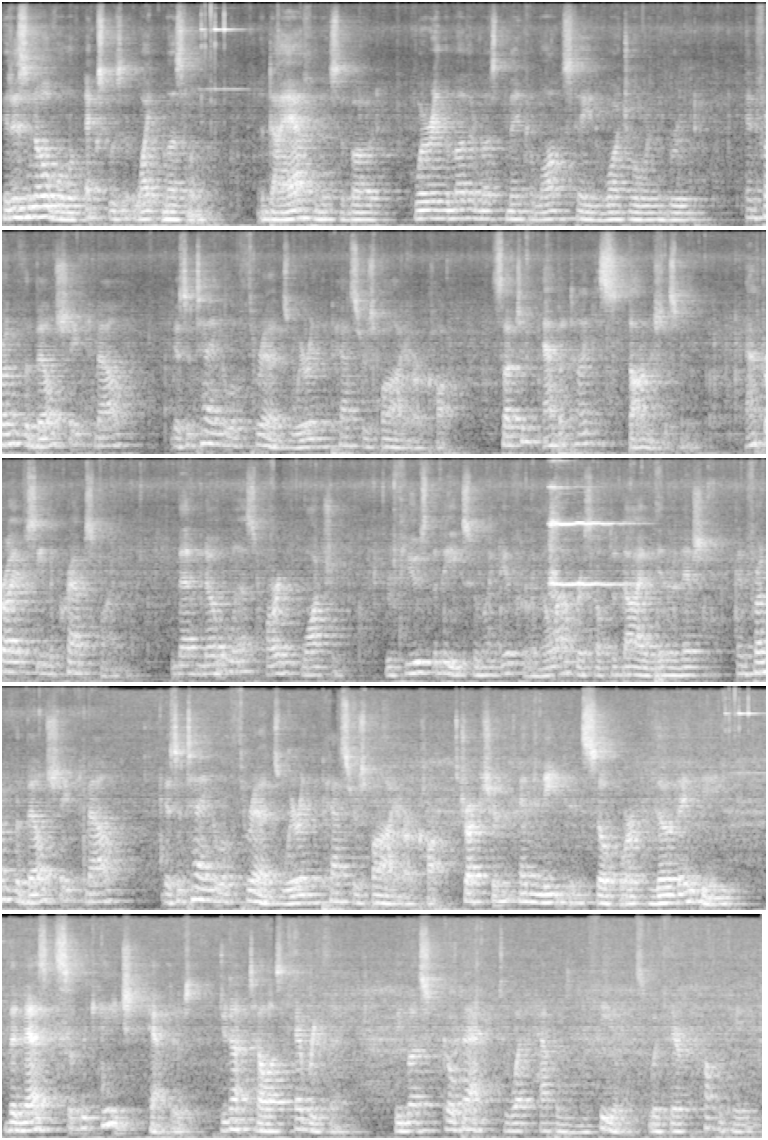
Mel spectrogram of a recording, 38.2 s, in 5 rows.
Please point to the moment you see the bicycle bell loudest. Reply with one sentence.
The volume of the bicycle bell peaks at 21 seconds.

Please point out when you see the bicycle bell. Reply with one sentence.
You can hear the bicycle bell from 1.9 to 2.5 s, from 20.7 to 21.9 s and from 30.1 to 30.6 s.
